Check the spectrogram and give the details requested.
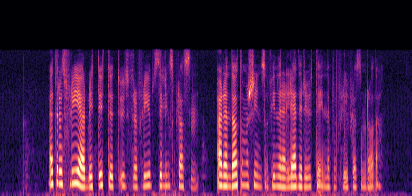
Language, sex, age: Norwegian, female, 24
